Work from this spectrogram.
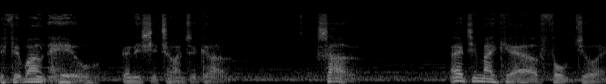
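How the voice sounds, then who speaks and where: A man puts on a gruff character voice, fairly low in pitch with very wide swings up and down. He talks at a moderate pace with long, frequent pauses, over clear background noise. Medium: video game. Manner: gruff, crude, streetwise slang.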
